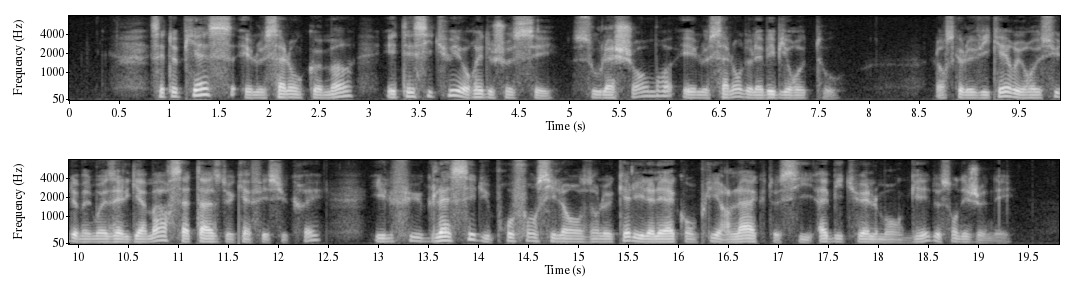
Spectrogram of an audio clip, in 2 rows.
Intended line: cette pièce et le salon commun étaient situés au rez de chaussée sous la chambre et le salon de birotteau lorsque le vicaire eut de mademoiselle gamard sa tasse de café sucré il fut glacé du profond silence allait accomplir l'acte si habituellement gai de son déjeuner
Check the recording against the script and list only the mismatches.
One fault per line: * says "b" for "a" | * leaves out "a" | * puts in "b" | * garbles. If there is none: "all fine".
* puts in "l'abbé"
* puts in "reçu"
* puts in "dans lequel il"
